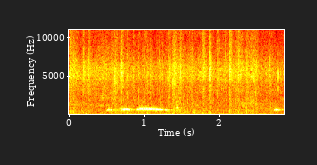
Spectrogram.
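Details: A captive-bred male spotted dove of Thai stock, sex confirmed by pairing, gives a soft, low coo phrase lasting about a second, with a faint further note near the end, over steady background hiss.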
